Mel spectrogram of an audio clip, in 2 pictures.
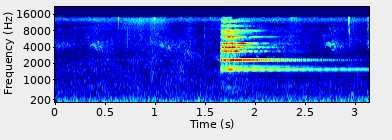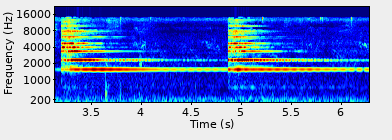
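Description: A bell struck three times, about a second and a half apart, each stroke ringing on and fading, tolled for departed firefighters at a fire department memorial service.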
